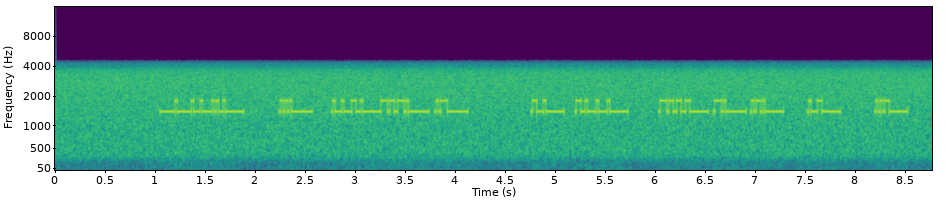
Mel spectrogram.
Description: TTY/TDD text telephone tones (45.45 baud Baudot), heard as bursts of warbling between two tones, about 400 Hz shift, 1600 Hz centre, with phone line noise. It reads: QFYQP HZCPK IHDUS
